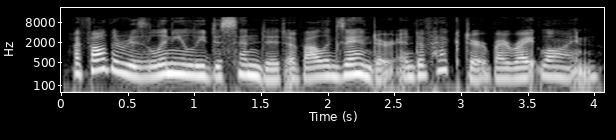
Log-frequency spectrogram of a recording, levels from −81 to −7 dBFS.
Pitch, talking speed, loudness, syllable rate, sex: 195 Hz, 190 wpm, -16 LUFS, 5.7 syllables/s, female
